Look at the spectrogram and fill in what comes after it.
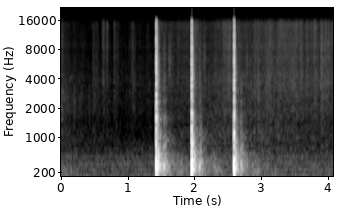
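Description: Three loud bangs from a large 2.25-inch firework cake's aerial shells, about a second and a half in, half a second later, and again about two and a half seconds in, each fading in a short echo.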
